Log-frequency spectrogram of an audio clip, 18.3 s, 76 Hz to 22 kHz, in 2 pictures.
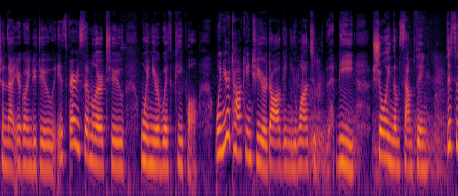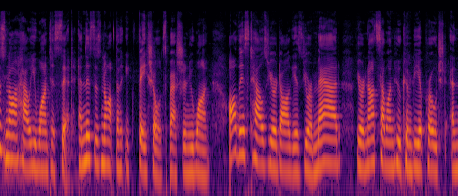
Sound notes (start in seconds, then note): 5.7 puppy growling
